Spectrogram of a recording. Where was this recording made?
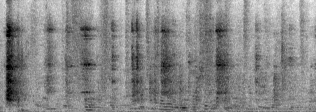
in a restaurant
